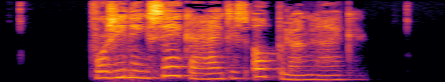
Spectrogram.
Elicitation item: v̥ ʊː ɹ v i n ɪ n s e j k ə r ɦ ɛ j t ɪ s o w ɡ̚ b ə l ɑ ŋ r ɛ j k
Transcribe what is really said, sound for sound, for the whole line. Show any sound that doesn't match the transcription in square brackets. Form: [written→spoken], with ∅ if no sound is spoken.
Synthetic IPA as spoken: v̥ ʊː ɹ [v→z] i n ɪ [n→ŋ] s e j k ə [r→ɹ] ɦ ɛ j t ɪ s o w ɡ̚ b ə l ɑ ŋ r ɛ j k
